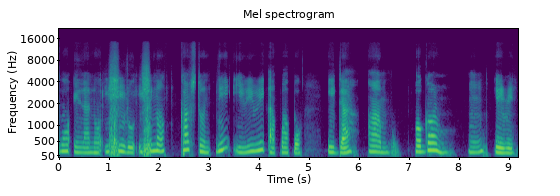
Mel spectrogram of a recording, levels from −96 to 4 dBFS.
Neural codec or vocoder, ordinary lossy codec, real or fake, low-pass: codec, 44.1 kHz, 2.6 kbps, SNAC; none; fake; 14.4 kHz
